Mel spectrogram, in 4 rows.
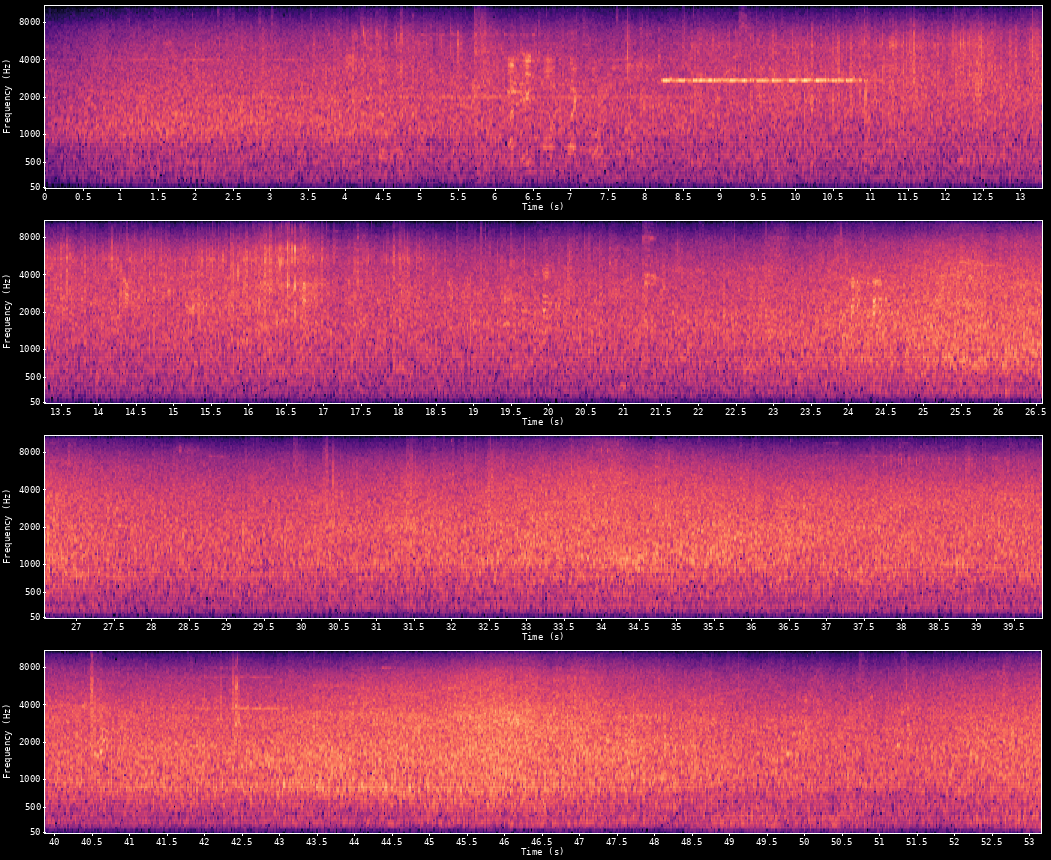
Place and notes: {
  "title": "Great Victoria St, Belfast, UK - Great Victoria Street-Exit Strategies Summer 2021",
  "date": "2021-08-28 15:22:00",
  "description": "Recording of people walking through with their luggage’s, either having left the bus station or heading towards it. There is a lot more traffic either from pedestrians or vehicles, the space is periodically emptied and filled with these instances of modes of travel.",
  "latitude": "54.60",
  "longitude": "-5.93",
  "altitude": "13",
  "timezone": "Europe/London"
}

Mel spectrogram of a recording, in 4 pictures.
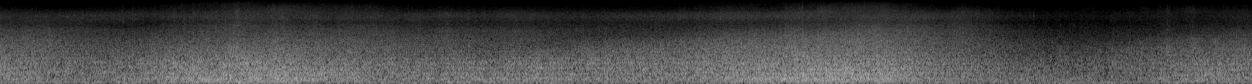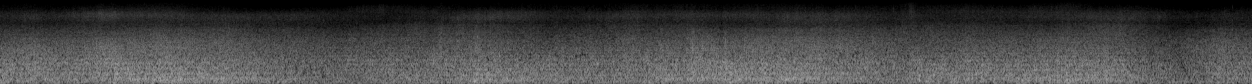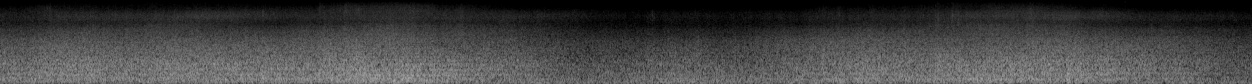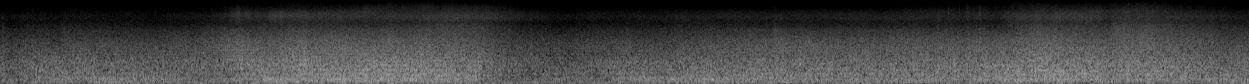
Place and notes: {
  "title": "淡水, Tamsui District, New Taipei City - the waves",
  "date": "2017-01-05 15:35:00",
  "description": "On the beach, Sound of the waves\nZoom H2n MS+XY",
  "latitude": "25.19",
  "longitude": "121.41",
  "timezone": "GMT+1"
}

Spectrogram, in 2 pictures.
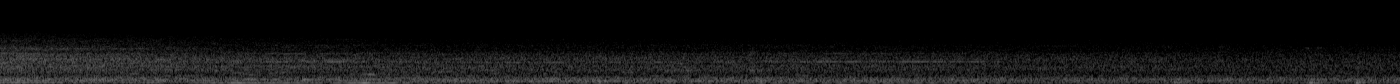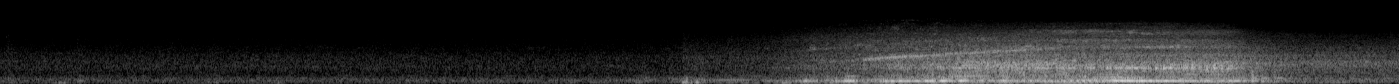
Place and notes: {
  "title": "Bedford-Stuyvesant, Brooklyn, NY, USA - Monday night Brooklyn street sounds",
  "date": "2013-08-12 22:19:00",
  "description": "The corner of Putnam Avenue and Classon Avenue at the border of the Bedford-Stuyvesant and Clinton Hill neighborhoods. 10pm on a Monday night in August. Street sounds, cars, stereos, bicycles, conversation, etc. Recorded on a MacBookPro",
  "latitude": "40.68",
  "longitude": "-73.96",
  "altitude": "20",
  "timezone": "America/New_York"
}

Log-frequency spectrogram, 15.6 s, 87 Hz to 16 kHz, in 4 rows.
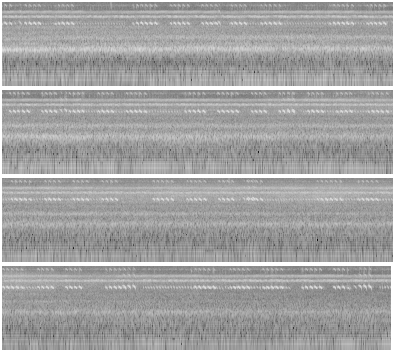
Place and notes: {
  "title": "Zhuwei, Tamsui Dist., New Taipei City - In the bush",
  "date": "2012-04-19 19:14:00",
  "description": "In the bike lane, In the bush, MRT trains through, Insect sounds\nBinaural recordings, Sony PCM D50 + Soundman OKM II",
  "latitude": "25.13",
  "longitude": "121.46",
  "altitude": "4",
  "timezone": "Asia/Taipei"
}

